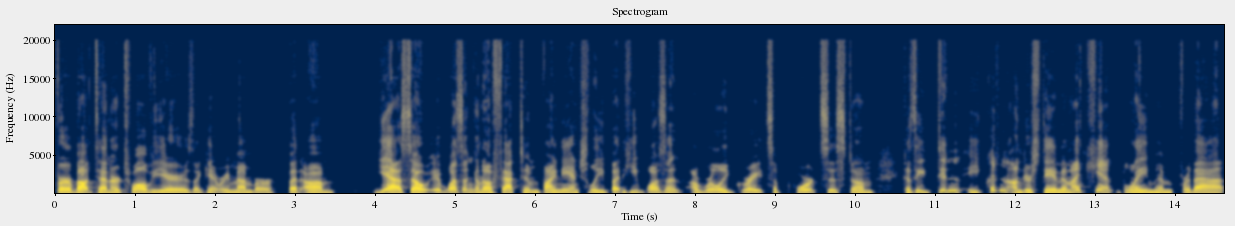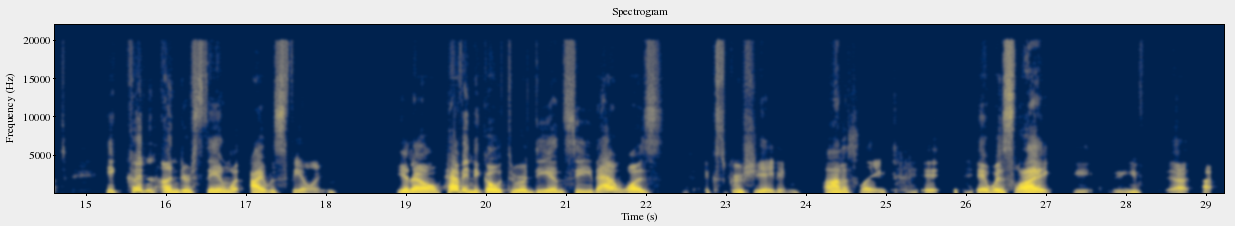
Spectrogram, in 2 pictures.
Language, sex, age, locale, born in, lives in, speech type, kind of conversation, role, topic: English, female, 60-64, en-US, United States, United States, conversation, advice, user, How do I cope with grief after a miscarriage?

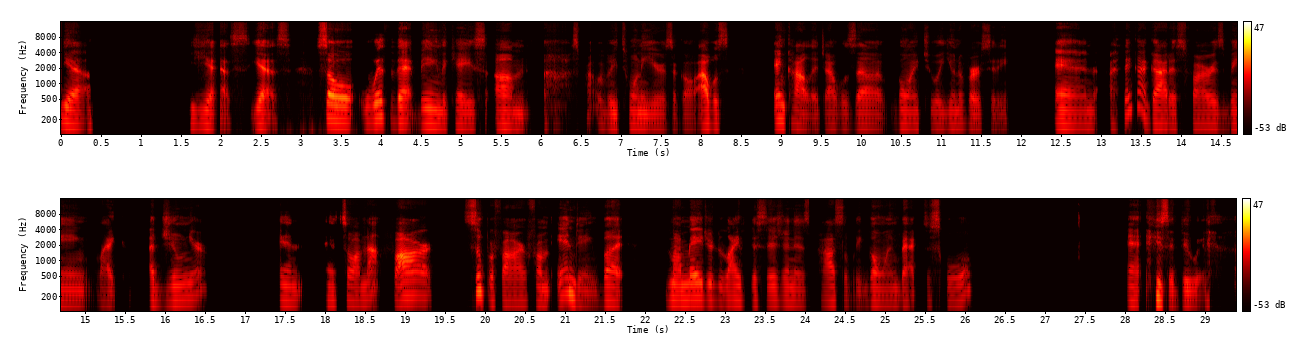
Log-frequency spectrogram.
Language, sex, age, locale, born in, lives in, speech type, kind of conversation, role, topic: English, female, 55-59, en-US, United States, United States, conversation, advice, user, How should I decide between major life-changing options?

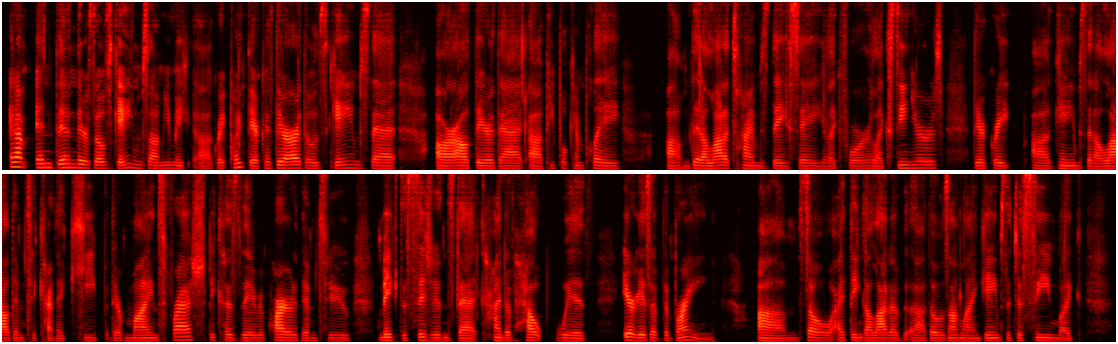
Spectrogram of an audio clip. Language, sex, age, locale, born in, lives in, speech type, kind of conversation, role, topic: English, female, 50-54, en-US, United States, United States, conversation, unstructured, none, Which childhood game would you still happily play today, and what makes it timeless for you?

